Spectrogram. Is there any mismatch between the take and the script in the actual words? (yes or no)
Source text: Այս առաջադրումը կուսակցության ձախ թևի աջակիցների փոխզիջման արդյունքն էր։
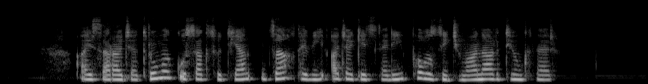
no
